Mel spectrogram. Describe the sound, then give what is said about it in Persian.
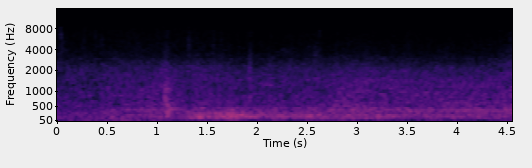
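Steady, dense rainfall that is growing heavier pours down in a continuous hiss, with a low, rolling rumble of thunder swelling briefly partway through. No voices are heard. “بارون شدیدتر شده.”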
